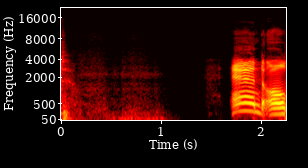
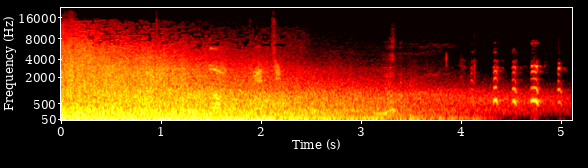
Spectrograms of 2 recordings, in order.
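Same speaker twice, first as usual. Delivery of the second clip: loud breathy laugh; 11 semitones higher, 11 dB louder than usual. Real, not acted. Laughing after being scared.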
